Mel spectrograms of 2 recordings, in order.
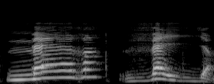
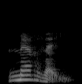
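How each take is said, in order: First: Merveille stretched very slowly, syllable by syllable. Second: Said in the usual way. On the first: Shown as a demonstration. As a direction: sound out Merveille for a child. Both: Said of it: "essaie de lire avec moi".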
